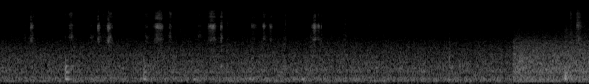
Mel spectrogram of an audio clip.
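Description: A marker writing on a board during a calculus lesson, with faint repeated squeaks and short strokes under a steady background hiss, and a voice speaking at times.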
